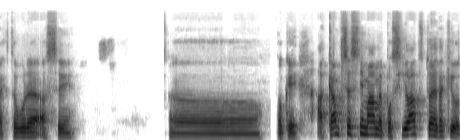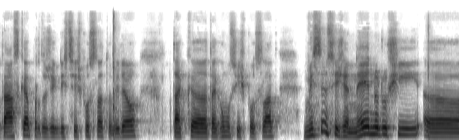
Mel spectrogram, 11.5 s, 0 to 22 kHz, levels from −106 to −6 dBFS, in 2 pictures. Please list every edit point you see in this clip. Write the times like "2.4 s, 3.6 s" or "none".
3.4 s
